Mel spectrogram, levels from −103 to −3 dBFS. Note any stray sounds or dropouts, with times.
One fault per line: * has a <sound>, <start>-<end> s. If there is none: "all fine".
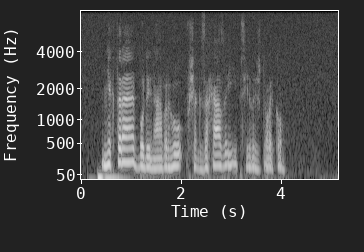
all fine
